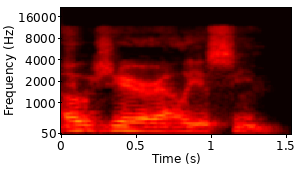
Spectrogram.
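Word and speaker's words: Auger-Aliassime: Um, how do you pronounce what's the correct correct French? Ojer aliasim.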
